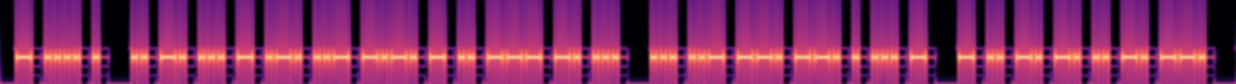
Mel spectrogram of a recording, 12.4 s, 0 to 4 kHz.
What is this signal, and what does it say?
Morse code, heard as a keyed tone, about 25 wpm, 750 Hz. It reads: THE INSTRUCTIONS SUGGEST TINNING
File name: Archive / 25 WPM / 25WPM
